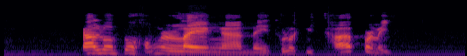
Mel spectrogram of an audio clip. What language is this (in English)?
Thai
